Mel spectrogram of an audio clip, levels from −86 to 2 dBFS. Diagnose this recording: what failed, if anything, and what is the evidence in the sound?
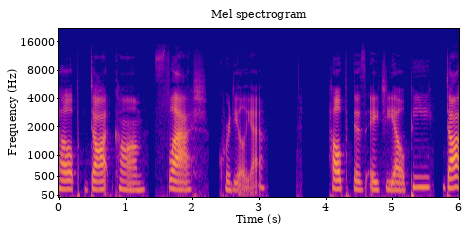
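Nothing in this recording points to a failure at any stage of the chain. No event in the speech would implicate capture, conversion, transmission, storage or playback.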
